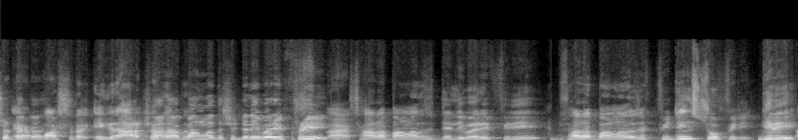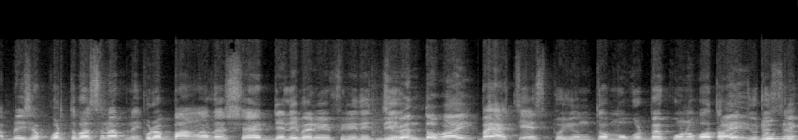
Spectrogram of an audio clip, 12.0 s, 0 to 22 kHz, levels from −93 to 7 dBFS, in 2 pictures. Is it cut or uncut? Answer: uncut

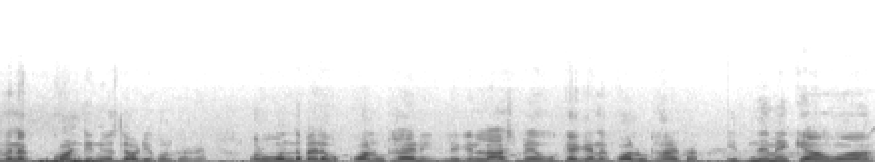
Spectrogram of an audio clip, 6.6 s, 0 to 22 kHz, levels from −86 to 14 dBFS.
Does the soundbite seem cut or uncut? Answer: cut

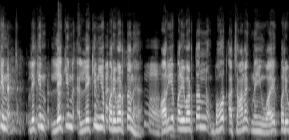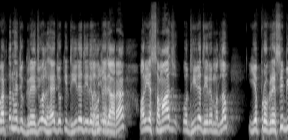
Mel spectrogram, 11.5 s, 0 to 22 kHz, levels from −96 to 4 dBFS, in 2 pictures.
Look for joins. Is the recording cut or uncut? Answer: uncut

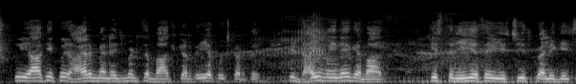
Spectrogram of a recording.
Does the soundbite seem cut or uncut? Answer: uncut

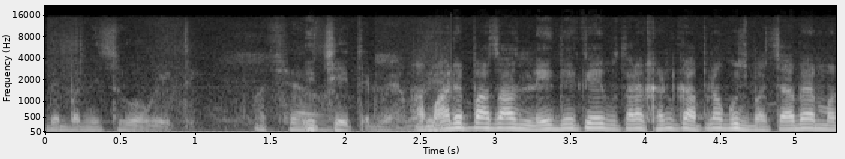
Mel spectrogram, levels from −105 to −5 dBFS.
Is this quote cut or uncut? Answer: cut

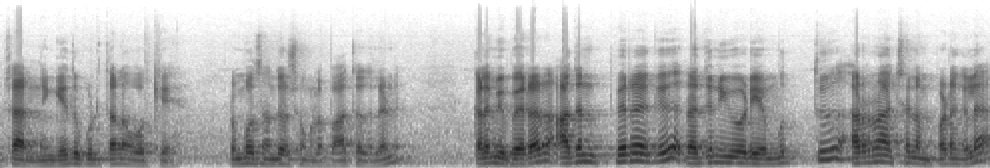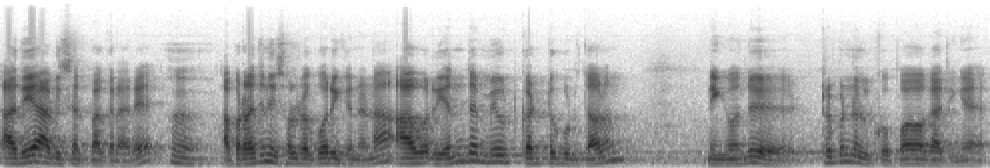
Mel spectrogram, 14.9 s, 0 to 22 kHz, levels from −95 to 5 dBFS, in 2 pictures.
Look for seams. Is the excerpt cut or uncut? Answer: uncut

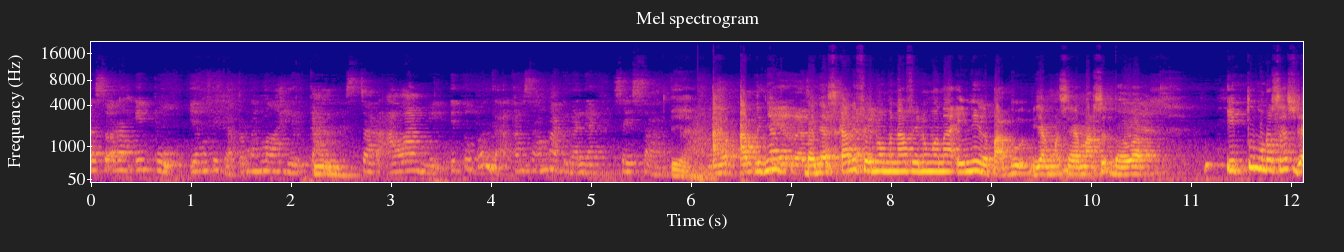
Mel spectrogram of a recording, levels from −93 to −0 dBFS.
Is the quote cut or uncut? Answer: cut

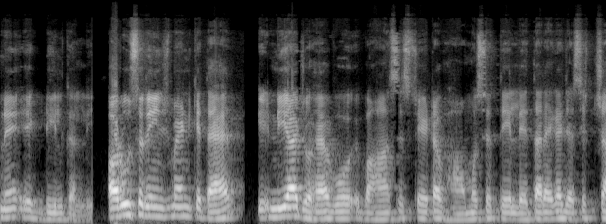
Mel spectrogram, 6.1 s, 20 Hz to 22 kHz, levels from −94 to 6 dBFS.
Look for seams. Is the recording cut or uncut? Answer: uncut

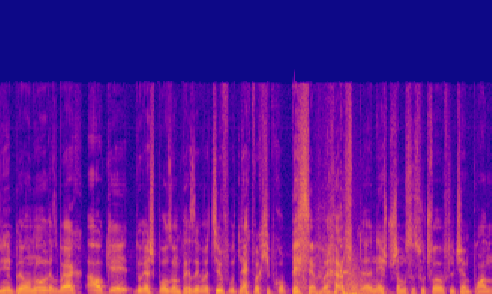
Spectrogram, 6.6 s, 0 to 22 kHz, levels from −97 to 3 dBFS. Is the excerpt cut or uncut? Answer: cut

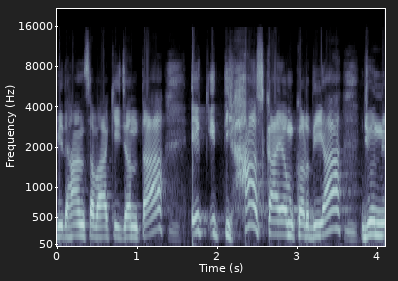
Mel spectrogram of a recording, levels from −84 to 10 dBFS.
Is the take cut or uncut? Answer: uncut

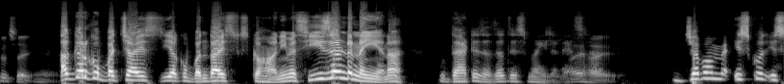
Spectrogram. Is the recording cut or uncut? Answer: cut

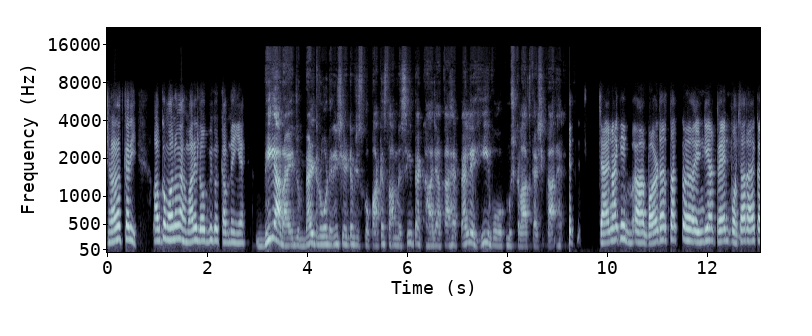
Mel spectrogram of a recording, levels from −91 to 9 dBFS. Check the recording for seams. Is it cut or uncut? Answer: cut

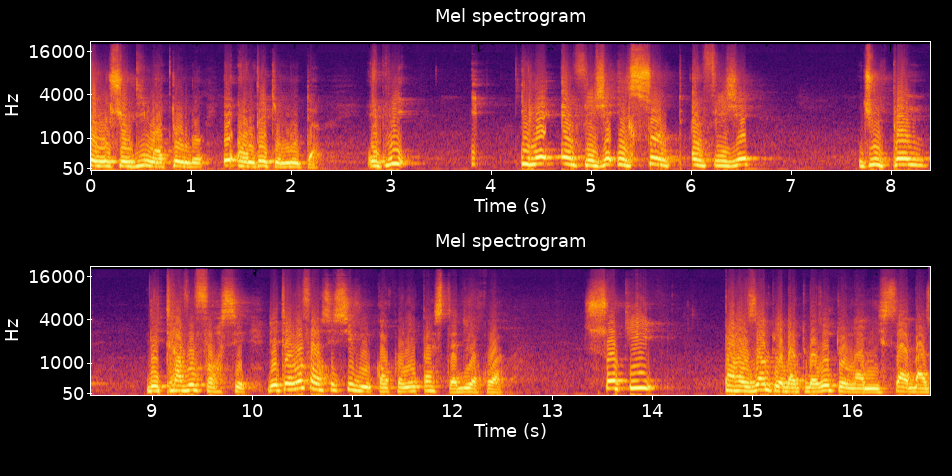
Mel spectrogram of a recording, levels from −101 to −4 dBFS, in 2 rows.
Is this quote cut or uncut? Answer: uncut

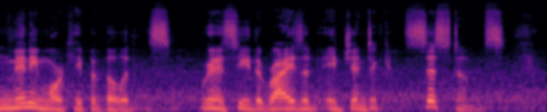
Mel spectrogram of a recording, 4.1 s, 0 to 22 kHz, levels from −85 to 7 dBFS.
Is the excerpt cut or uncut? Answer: uncut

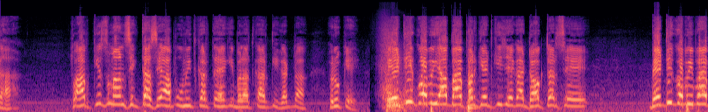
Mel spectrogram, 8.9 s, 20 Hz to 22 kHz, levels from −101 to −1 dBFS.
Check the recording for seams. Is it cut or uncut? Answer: cut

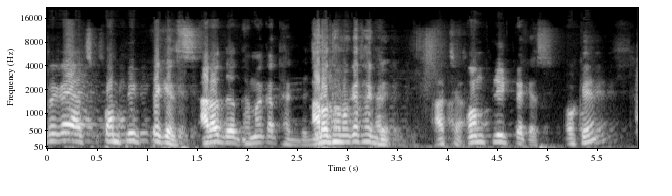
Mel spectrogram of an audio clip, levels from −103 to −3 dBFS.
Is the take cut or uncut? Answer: uncut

